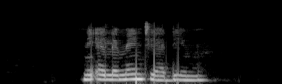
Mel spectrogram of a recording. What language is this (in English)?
Swahili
